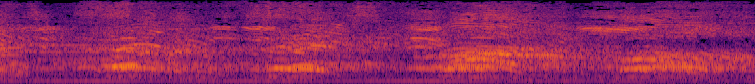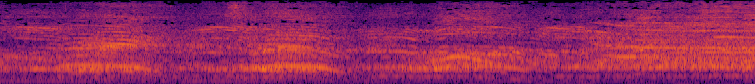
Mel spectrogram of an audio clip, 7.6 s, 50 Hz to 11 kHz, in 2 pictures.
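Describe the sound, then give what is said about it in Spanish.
Crowd of thousands gathered outside Number 10 Downing Street, counting down the seconds to celebrate Brexit, with loud shouted bursts about once a second over constant cheering and babble. “Es el sonido de las miles de personas reunidas frente al número 10 de Downing Street, contando los segundos para celebrar el divorcio del Reino Unido con los 28.”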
